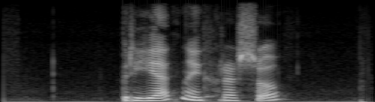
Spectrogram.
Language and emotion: Russian, positive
